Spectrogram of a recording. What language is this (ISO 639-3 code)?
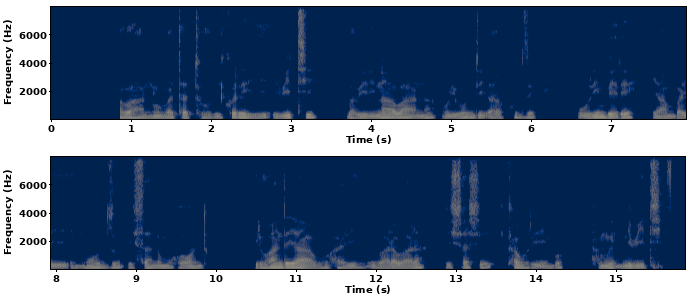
run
